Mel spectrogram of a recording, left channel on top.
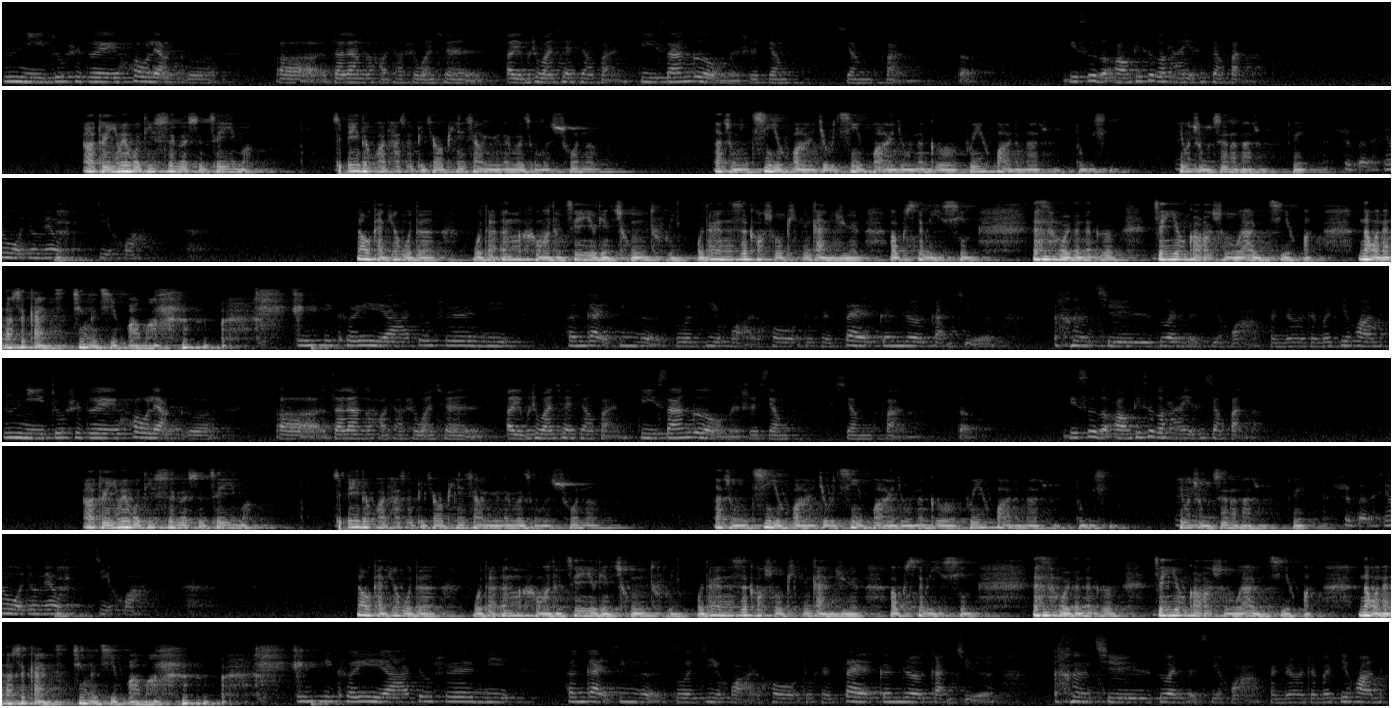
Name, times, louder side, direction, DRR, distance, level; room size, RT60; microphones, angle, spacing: voice 1, 0.0-2.2 2.7-7.9 8.3-9.2 9.6-9.7 10.6-12.6 25.6-26.1 27.1-29.3 29.6-29.9 44.6-46.8 47.3-51.9 52.2-55.5, right 1 dB, 25° right, 6 dB, 2.3 m, -39 dB
voice 2, 14.7-16.4 17.2-19.9 21.0-24.3 24.6-25.1 25.7-26.9 28.3-28.4 31.3-44.7, equal, 10° left, 7 dB, 1.5 m, -23 dB
25.5 x 21.5 x 7.8 m, 0.75 s
head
